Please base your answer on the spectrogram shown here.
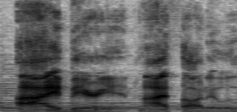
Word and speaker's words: Iberian: This Oh, it's pronounced Iberian. I thought it was Liberian.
